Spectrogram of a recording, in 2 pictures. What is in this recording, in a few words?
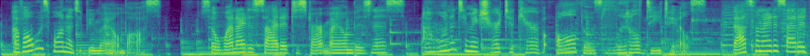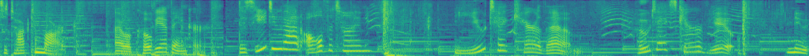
commercial, commercial women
